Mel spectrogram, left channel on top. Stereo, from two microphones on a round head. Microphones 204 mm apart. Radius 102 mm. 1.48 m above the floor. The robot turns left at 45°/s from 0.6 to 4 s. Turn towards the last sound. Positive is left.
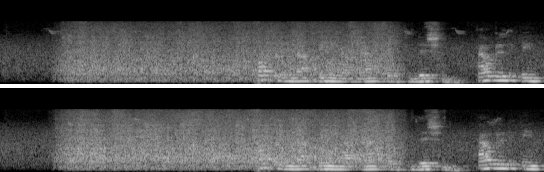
turn(degrees=85)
